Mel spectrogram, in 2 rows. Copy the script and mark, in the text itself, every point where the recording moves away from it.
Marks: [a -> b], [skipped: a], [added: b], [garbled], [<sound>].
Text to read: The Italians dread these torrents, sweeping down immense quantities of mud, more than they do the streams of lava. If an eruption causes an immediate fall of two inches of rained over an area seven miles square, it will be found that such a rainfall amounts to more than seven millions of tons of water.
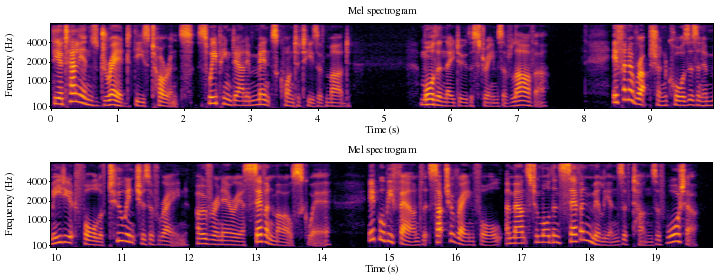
The Italians dread these torrents, sweeping down immense quantities of mud, more than they do the streams of lava. If an eruption causes an immediate fall of two inches of [rained -> rain] over an area seven miles square, it will be found that such a rainfall amounts to more than seven millions of tons of water.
